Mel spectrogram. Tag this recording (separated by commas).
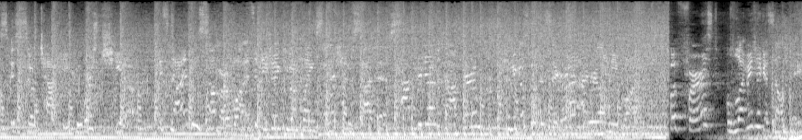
Music, Speech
